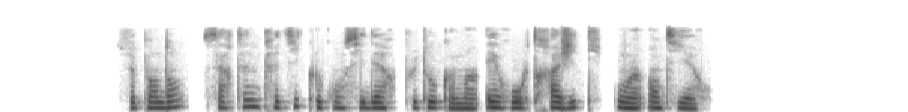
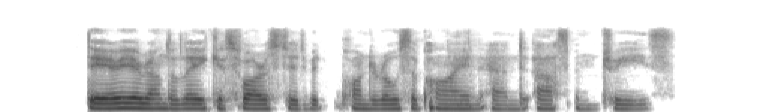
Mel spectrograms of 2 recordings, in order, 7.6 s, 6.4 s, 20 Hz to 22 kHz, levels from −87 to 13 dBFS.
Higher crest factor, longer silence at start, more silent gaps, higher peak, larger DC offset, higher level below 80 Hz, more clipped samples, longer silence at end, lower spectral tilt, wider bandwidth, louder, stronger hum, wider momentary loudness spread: about the same, 20 dB vs 18 dB; first, 1.1 s vs 0.75 s; first, 1.59-1.69 s, 3.33-3.37 s, 5.05-5.11 s vs 2.75-2.79 s; about the same, -4 dBFS vs -2 dBFS; neither; about the same, -60 dBFS vs -60 dBFS; neither; first, 1.7 s vs 0.8 s; about the same, -6 dB/octave vs -6 dB/octave; about the same, 8.2 kHz vs 7.8 kHz; about the same, -21 LUFS vs -20 LUFS; neither; second, 7 LU vs 17 LU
